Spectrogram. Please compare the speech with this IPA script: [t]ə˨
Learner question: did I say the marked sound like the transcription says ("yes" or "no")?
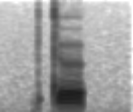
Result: yes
